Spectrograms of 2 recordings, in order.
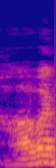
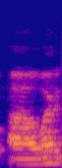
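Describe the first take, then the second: First: The word begins with an h sound. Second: The word begins with a vowel sound. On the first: The speaker calls it wrong. "इसको हम हावर नहीं कहते" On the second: The speaker calls it right. "इसको आवर कहते हैं"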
